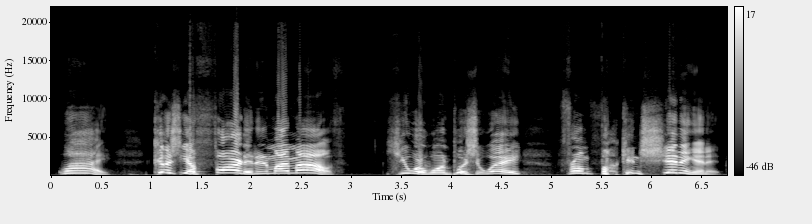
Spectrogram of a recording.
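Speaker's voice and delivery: high, loud, slow disgusted yelling; hammed-up outraged shriek at the wife; mock outraged rant. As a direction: rant at her like she did the unthinkable. Acted outburst at wife.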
